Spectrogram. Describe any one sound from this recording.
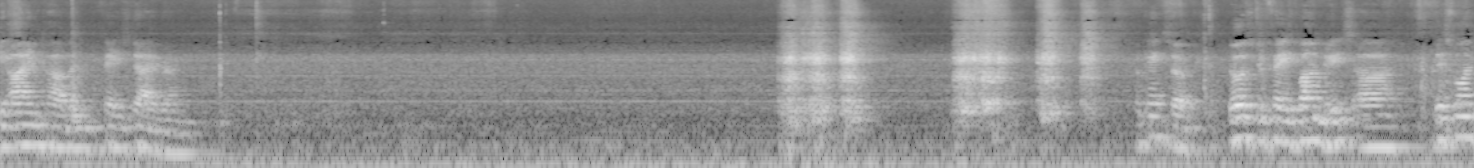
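A man lectures calmly into a microphone in an echoing room.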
